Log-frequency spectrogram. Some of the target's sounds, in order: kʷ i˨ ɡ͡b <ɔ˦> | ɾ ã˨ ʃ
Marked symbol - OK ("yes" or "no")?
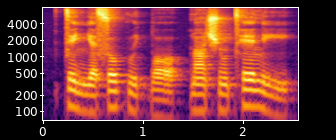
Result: no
